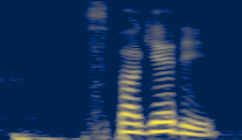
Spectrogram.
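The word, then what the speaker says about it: spaghetti: 그냥 그냥 스파게티 있데 영어로는 그 개의 개를 세게 발음해서 스파게리 이렇게 말해야 되는데 제가 스파게리 이렇게 얘기했나 이랬다가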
